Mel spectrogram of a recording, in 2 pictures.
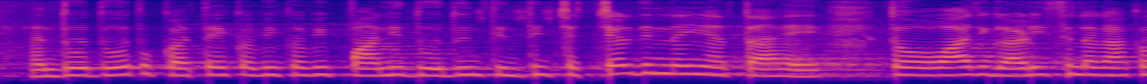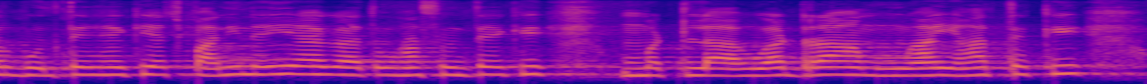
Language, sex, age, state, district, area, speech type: Hindi, female, 30-45, Uttar Pradesh, Varanasi, rural, spontaneous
